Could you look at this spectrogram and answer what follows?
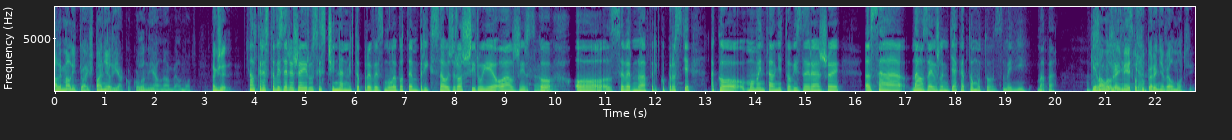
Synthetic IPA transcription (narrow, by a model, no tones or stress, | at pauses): alɛmalit̪ɔajʃpaɲɪɛliakɔkɔlɔniaːlnaʋɛlmɔt͡s | t̪aɡʒɛ | alɛt̪ɛɾast̪ɔʋizɛɾaːʒɛajɾusist͡ʃinaɲmit̪ɔpɾɛʋɛzmulɛbɔt̪ɛnbɾiksauʒɾɔsʃiɾujɛɔalʒiːɾskɔʔɔsɛʋɛɾnuafɾikupɾɔscɛ | akɔmɔmɛnt̪aːlɲɛt̪ɔʋizɛɾaːʒɛ | sanaɔzajuʒlɛnvɟakat̪ɔmut̪ɔzmɛɲi | mapa | ɡɛsɔamɔɔlizɾɛjmɛjɛt̪ɔsupɛɾɛɲɛʋɛlmɔt͡si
